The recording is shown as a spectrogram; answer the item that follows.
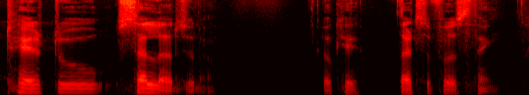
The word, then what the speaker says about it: Arjuna: away yeah thank you so the name is Arjuna uh the way J is pronounced in German it's it turns out to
